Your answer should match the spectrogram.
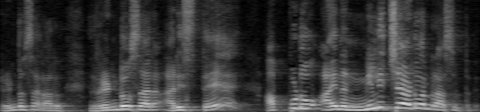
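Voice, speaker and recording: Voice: medium pitch, expressive, moderate pace, gravelly, mellow. A pastor preaching a sermon emphatically and calling on the congregation to repeat phrases back.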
